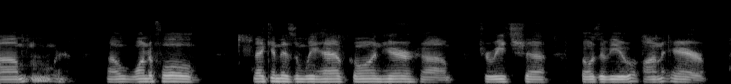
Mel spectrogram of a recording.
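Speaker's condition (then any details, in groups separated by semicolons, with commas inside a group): No condition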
